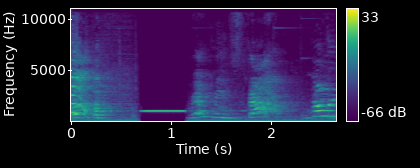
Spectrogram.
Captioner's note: beeps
